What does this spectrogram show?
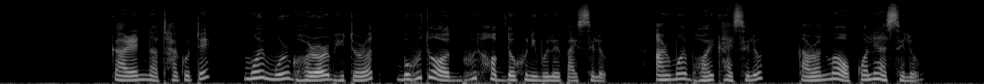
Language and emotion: Assamese, fearful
